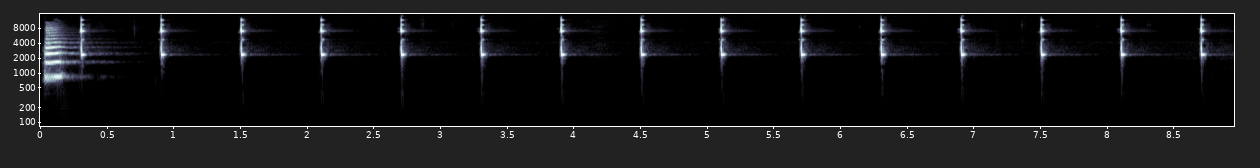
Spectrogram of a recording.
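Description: Metronome clicking evenly at about 100 beats a minute. A short trumpet note sounds and cuts off right at the start.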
